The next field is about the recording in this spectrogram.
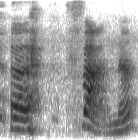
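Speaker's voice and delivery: laughs through the word fan; a real burst of laughter, then fan; giggling self-consciously; laughing. Real, not acted. Laughs at becoming juice fan.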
